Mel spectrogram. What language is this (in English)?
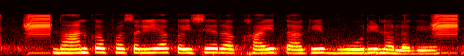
Bhojpuri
